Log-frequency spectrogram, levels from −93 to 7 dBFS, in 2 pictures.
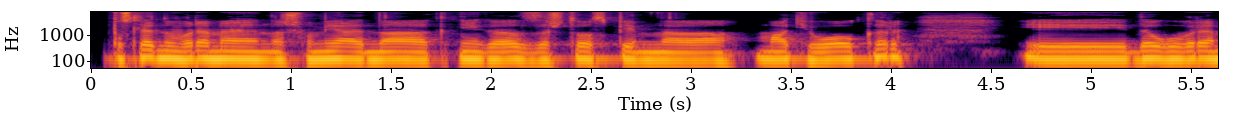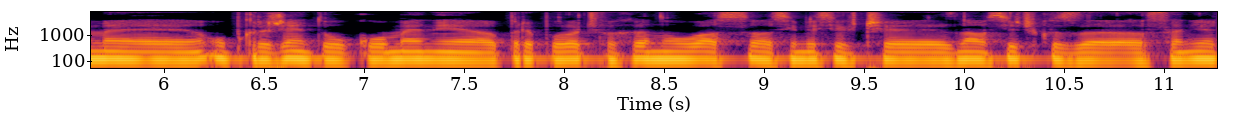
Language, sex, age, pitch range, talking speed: Bulgarian, male, 20-39, 110-125 Hz, 145 wpm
